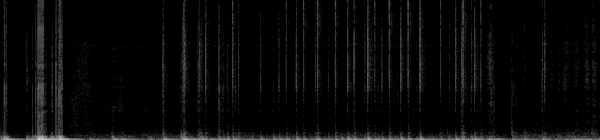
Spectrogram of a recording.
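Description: Long nails tap repeatedly on the metal mesh grille of a black USB condenser microphone. The result is a fast, irregular run of close, boomy thumps, dominated by a deep low rumble with faint bright ticks. A few louder knocks come near the start.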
